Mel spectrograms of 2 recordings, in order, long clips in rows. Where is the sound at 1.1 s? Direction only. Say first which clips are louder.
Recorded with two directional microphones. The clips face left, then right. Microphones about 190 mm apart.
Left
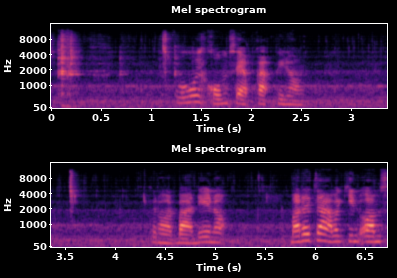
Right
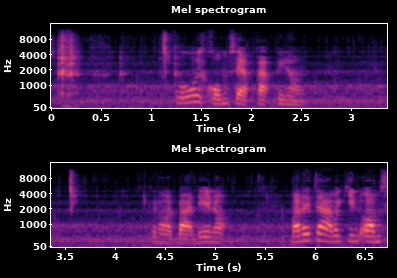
Right 3 dB; 30° right (ahead or behind).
